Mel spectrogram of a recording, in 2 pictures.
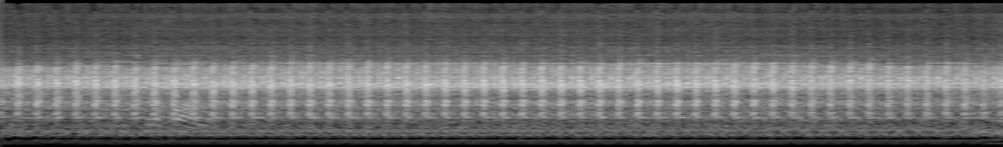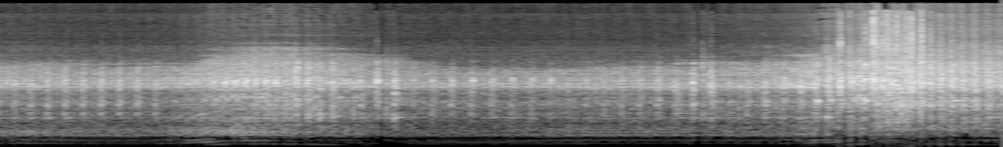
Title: Suzuki grand vitara. жосткий стук мотора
